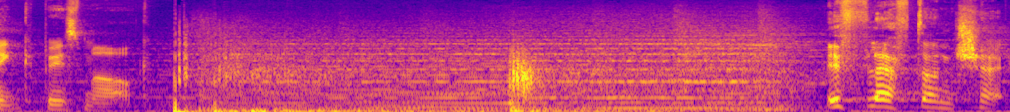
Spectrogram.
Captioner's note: projectiles fire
